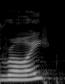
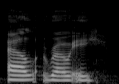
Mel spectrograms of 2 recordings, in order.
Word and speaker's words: El Roi: God is not called Roy. Nothing against anybody called Roy. If there's a Roy in here, I'm sorry. It's nothing against you. But Hagar did not name God Roy. It's pronounced El Roi.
